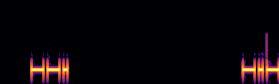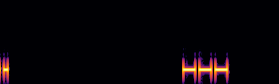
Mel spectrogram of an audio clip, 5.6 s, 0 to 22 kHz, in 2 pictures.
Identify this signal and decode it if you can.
Morse code, heard as a keyed tone, about 29 wpm, spaced as for 5 wpm, 690 Hz. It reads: GCO
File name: course / 30:10wpm / 236 Lesson 38e - Letter q - Three Characters 30wpm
